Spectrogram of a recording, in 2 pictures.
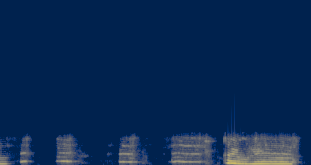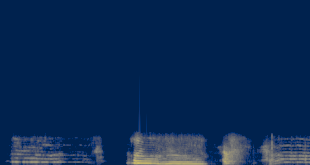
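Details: Tyson, a lively Staffordshire Bull Terrier kept indoors, 'saying I love you': a series of short yips and longer drawn-out, wavering harmonic moans, some rising then falling, spaced irregularly with pauses between.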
